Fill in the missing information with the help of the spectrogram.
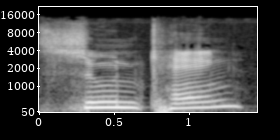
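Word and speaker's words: Sung Kang: Including, I believe the guy's name is pronounced Soon Kang.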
